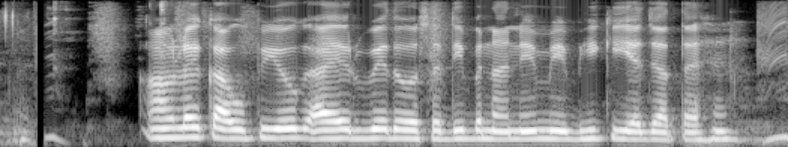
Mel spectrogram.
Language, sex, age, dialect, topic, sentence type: Hindi, female, 41-45, Garhwali, agriculture, statement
